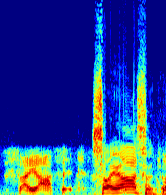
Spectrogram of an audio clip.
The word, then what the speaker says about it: Syosset: Soyoset, New York. Am I saying that right? – Close. Syosset.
